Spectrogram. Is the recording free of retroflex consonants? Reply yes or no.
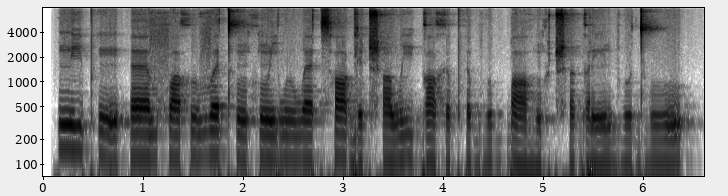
no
